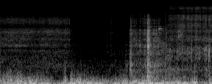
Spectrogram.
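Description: Mountain bike rolling over loose gravel, with a low rumble of wind on the microphone and a couple of short sharp knocks from the bike about one and a half seconds in.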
